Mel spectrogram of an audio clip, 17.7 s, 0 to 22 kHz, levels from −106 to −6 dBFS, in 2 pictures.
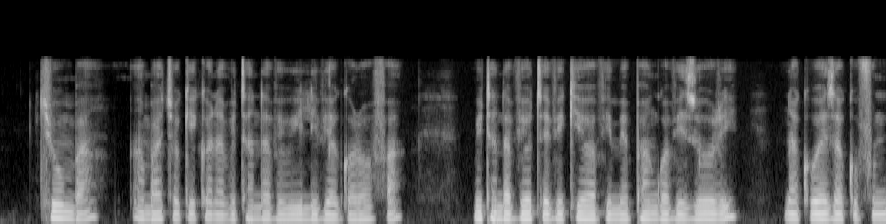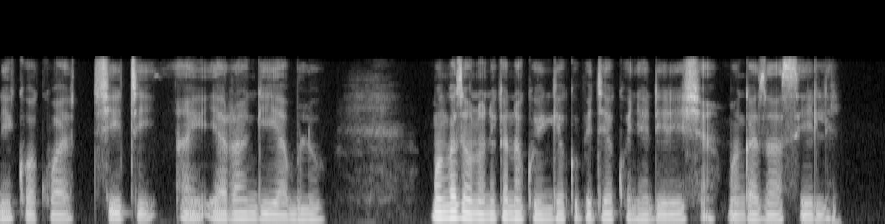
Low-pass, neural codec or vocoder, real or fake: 7.2 kHz; none; real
